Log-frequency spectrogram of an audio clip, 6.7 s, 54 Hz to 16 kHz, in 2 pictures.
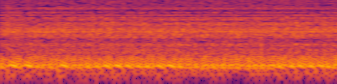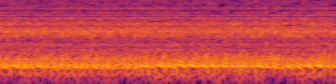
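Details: Stihl MS230 chainsaw, old and well-used, after replacement carburettor fitted and tuned (H screw set a bit below ~14,000 rpm): constant high-pitched scream with no surging or bogging, holding top speed smoothly; well tuned.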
